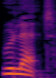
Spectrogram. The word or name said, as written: roulette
